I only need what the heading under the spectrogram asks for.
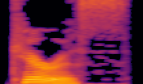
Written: charis

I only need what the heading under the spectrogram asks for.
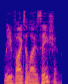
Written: revitalization

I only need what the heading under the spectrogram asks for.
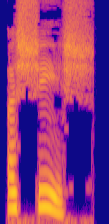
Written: ashish

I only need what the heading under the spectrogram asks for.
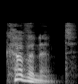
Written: covenant

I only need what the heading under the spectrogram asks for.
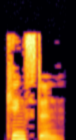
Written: kingston

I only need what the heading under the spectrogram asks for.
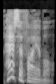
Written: pacifiable

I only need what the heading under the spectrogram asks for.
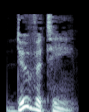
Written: duvetyn

